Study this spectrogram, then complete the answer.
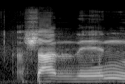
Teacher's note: Ini bacaan gunnah, yaitu apa aja, mim dan nun ketika bertasydid itu disebut bacaan gunnah, dibaca berdengung sebanyak satu alif atau dua harokat, dua ketukan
